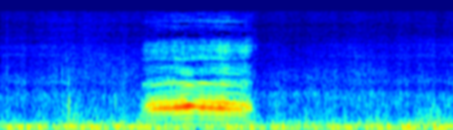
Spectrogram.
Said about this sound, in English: Got all the sheep around us here. Yeah, it'd make a disappointing lack of noise.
